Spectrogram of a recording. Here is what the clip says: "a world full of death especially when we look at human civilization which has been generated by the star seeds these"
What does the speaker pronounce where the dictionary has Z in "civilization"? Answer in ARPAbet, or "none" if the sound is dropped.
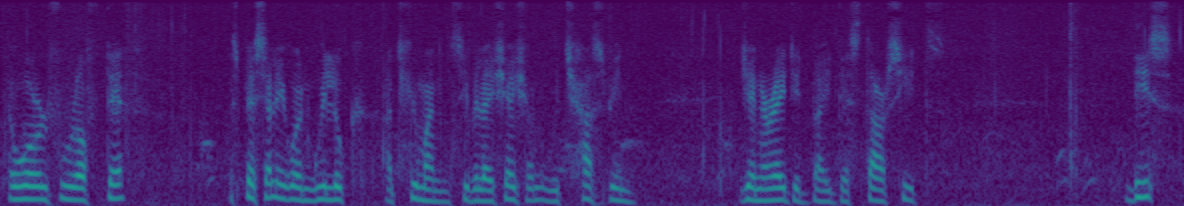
S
